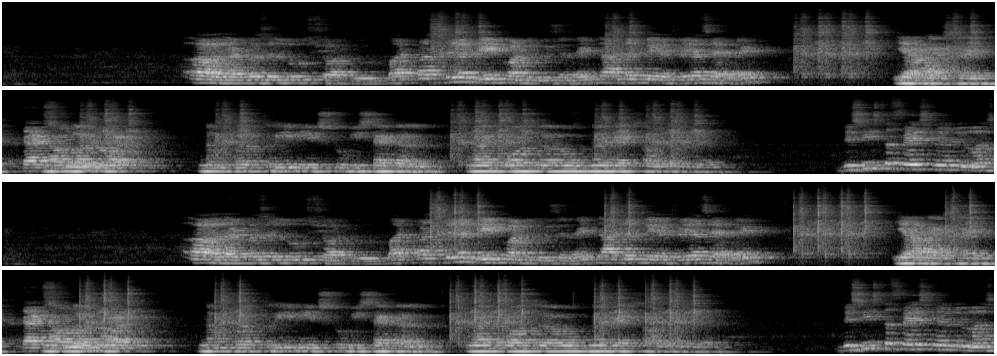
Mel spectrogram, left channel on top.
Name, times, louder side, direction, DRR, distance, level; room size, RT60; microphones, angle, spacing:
voice 1, 1.8-7.5 8.9-9.5 10.1-11.3 18.3-19.8, left 1 dB, 35° right, -6 dB, 0.9 m, -23 dB
Camera, 4.3-4.8 6.0-6.3 7.8-8.7 9.4-9.7 10.7-11.3 12.1-12.4 14.3-15.2 15.6-16.9, right 3 dB, 80° right, 0.4 m, -31 dB
voice 2, 8.9-9.9 10.3-11.2 11.9-14.3 14.6-17.1, left 1 dB, 15° left, -9 dB, 0.7 m, -22 dB
2.5 x 2.2 x 2.3 m, 0.89 s
head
